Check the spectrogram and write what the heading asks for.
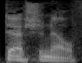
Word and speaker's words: Deschanel: A thoroughly enjoyable, fun film, lighthearted, called 500 Days of Summer, which stars, and I love her, Zoe, I'm going to butcher her name, Zoe. – Zoe Deschanel. – Deschanel, thank you.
